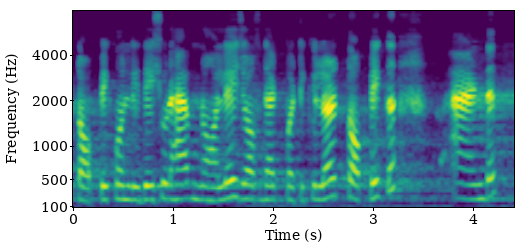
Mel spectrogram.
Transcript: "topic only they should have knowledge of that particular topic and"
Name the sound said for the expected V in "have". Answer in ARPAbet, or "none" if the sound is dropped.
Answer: V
